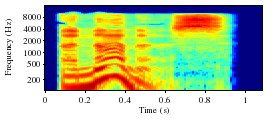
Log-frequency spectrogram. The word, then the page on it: ananas: British English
